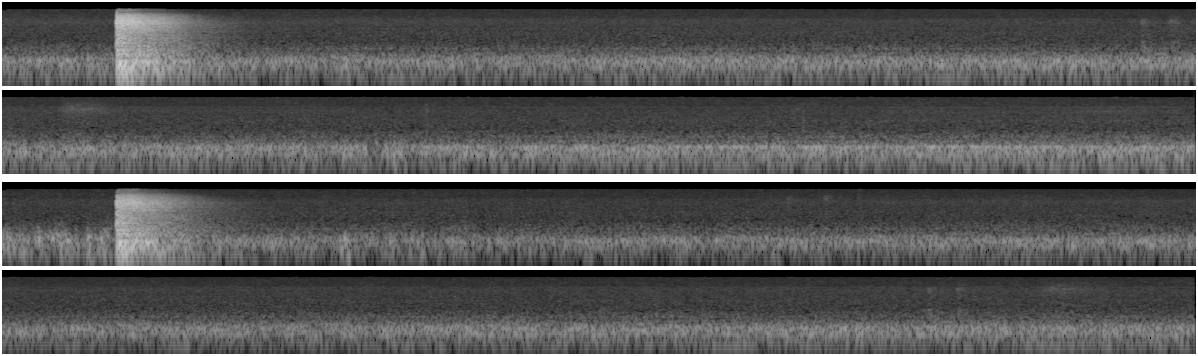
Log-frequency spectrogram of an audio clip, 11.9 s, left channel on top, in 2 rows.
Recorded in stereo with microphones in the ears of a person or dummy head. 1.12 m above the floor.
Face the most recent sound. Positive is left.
turn(degrees=5)  # may be behind; listen again after turning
